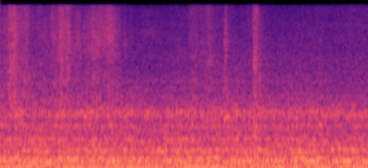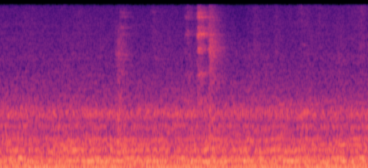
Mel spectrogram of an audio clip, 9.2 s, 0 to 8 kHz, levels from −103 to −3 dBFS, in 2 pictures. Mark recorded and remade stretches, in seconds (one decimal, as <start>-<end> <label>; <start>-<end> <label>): 0.0-9.2 recorded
